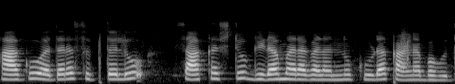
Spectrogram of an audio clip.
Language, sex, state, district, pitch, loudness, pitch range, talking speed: Kannada, female, Karnataka, Bangalore, 235 Hz, -19 LUFS, 225-250 Hz, 105 wpm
